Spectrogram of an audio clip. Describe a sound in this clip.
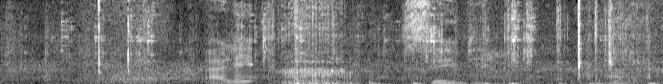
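A young woman speaks briefly and calmly.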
